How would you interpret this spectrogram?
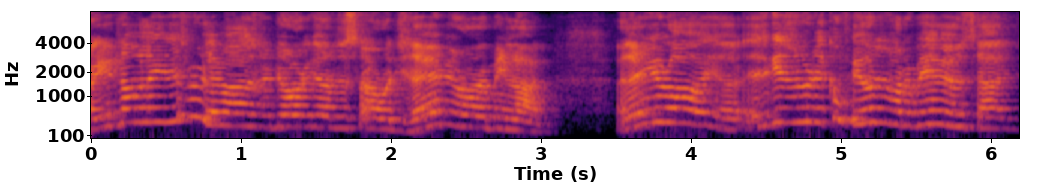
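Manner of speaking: very high, fast Irish chatter; Irish accent with style. Shown as a demonstration. Teacher adding style to his Irish voice, fast high Irish rant. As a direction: rattle it off loud in a squeaky Irish accent. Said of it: "you can add style to it".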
